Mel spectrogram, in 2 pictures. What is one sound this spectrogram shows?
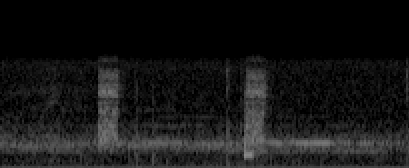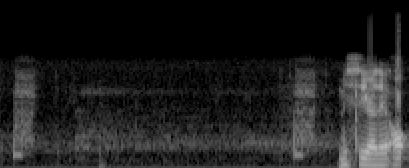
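Short electronic clicks sound now and then.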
